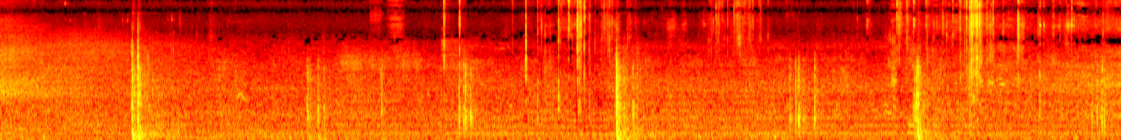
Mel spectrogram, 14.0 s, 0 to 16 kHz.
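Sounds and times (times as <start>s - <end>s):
fireworks booming: 0.0s - 3.0s, 3.8s - 6.0s
fireworks crackling: 11.1s - 14.0s.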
